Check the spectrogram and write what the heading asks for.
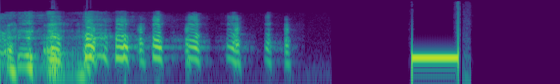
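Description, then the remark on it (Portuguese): A single short, steady telephone busy-tone beep rings out loud and clear after a phone call is hung up, following a moment of quiet after a brief burst of indistinct voice. “Me chame de novo aí, me derrube, vá, já que ninguém quer me ouvir. Pronto, derrubei.”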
